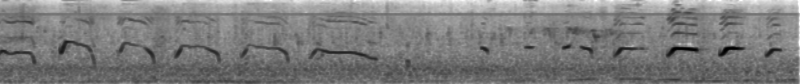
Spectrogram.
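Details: Three-and-a-half-week-old puppies of Mooney and Jordi, taken from their familiar home into the yard and woken from deep sleep, wanting their mother to feed them; high rising-falling whimpers repeated in a quick series, louder sharp squeals near the end.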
